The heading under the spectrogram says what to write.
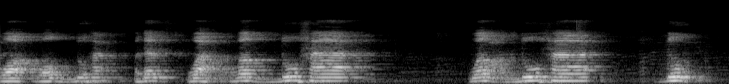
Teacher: Wadnum wad, bukan wawnya yang tebal tapi dad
